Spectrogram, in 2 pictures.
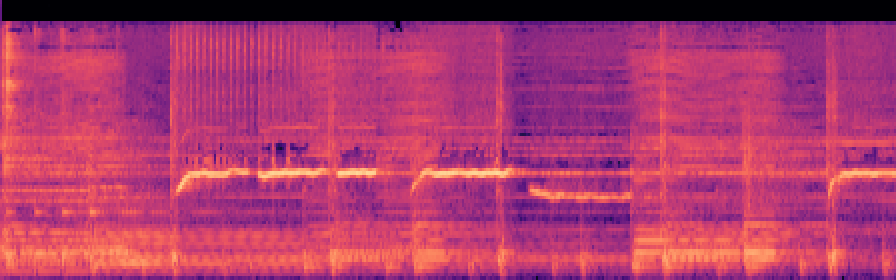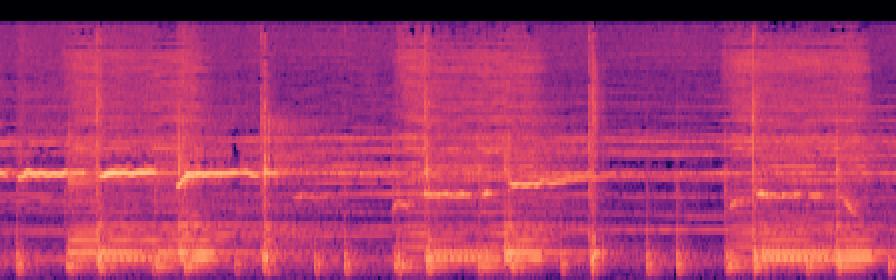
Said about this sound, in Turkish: sevdiğim parçaları ıslıkla sola giriyordum. Ben kimsem. Güzel oluyordu ama.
